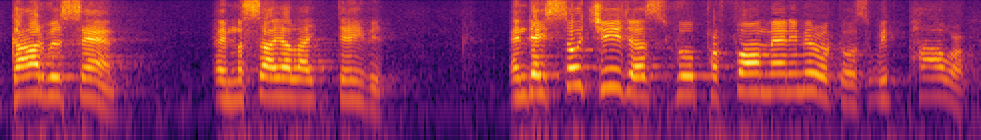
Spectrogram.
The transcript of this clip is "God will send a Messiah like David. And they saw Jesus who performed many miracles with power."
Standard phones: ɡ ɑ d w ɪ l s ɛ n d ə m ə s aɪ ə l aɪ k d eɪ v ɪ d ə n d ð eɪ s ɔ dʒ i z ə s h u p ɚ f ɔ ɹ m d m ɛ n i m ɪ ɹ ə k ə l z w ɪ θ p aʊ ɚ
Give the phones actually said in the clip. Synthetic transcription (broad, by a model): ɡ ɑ d w ɪ l s ɛ n d ə m ə s aɪ ə l aɪ k d eɪ v ɪ d ə n d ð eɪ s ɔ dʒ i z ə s h u p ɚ f ɔ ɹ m m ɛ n i m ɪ ɹ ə k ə l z w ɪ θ p aʊ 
